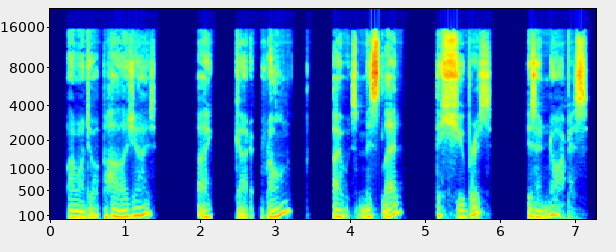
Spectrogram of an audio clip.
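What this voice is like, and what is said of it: Imitates another person's voice. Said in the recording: “best Jim Cramer impression”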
